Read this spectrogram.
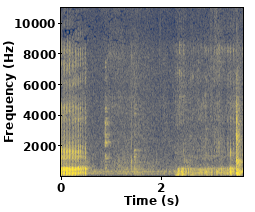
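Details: Dog snoring very loudly for no known reason: fluttering, rattling snores with soft breathing between them during sleep.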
